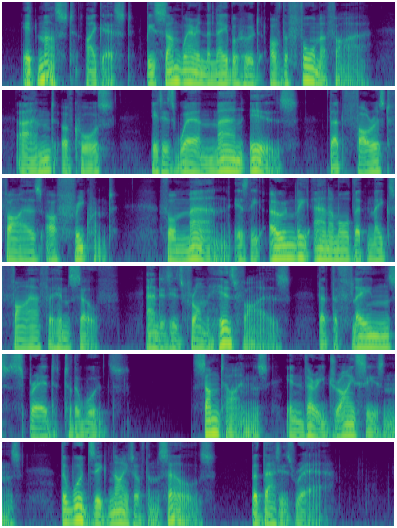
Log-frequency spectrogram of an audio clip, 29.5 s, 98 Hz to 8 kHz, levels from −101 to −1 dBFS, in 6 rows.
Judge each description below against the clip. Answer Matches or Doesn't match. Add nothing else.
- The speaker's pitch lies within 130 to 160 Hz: Doesn't match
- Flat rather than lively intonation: Doesn't match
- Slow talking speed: Matches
